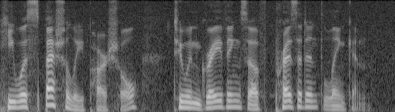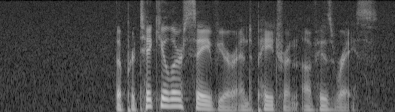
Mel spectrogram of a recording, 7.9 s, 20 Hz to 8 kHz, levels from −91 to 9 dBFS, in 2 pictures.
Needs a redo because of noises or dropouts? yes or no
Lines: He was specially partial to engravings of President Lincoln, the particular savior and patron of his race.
no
